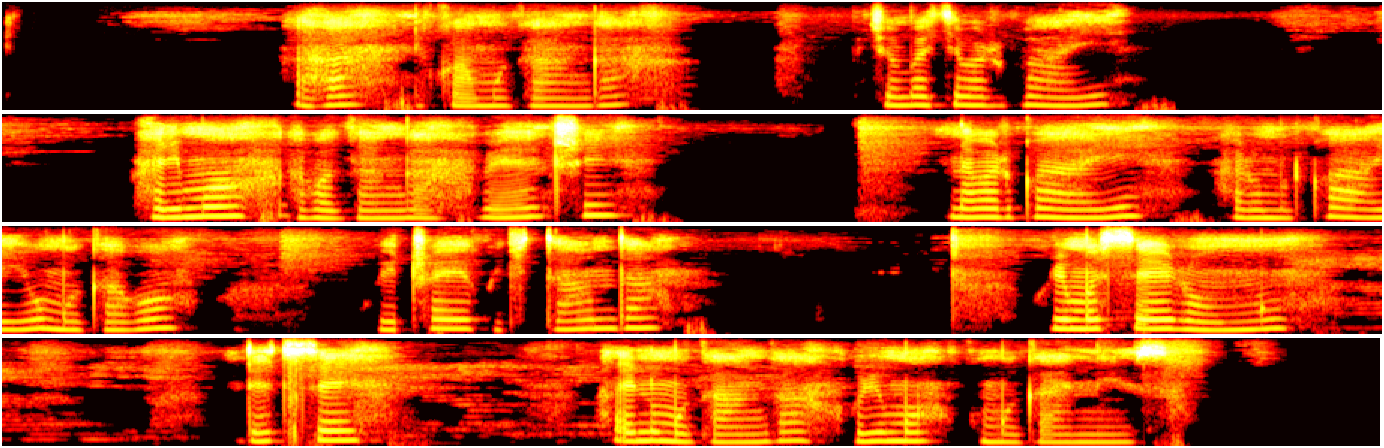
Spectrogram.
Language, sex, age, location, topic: Kinyarwanda, female, 18-24, Nyagatare, health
